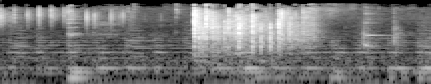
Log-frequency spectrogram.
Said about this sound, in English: I didn't even see those. You hit the other dice.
